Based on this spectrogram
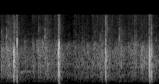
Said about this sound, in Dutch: Come on, let's give Jesus a hand right now. Jezus een applaus for his word.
